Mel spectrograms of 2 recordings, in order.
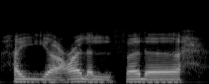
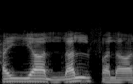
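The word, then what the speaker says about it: حي على الفلاح: اگلے کلمات آتے ہیں حی علی الفلاح، تو اس میں بھی یا کو لمبا نہیں کرنا ہے اور عین کو بھی پڑھنا ہے، حی لل فلاح نہیں کہنا ہے۔ اوپر والے میں بعض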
